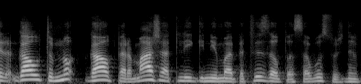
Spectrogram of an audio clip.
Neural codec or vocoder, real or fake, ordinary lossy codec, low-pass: codec, 24 kHz, 0.5 kbps, DualCodec; fake; AAC, 96 kbps; 10.8 kHz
